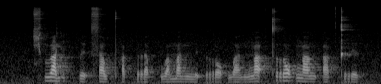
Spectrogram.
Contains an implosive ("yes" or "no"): no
